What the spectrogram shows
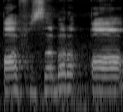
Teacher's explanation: কফের মাখরাজ ছিল জিহ্বার গোড়া, তার বরাবর উপরের তালুর সাথে লেগে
